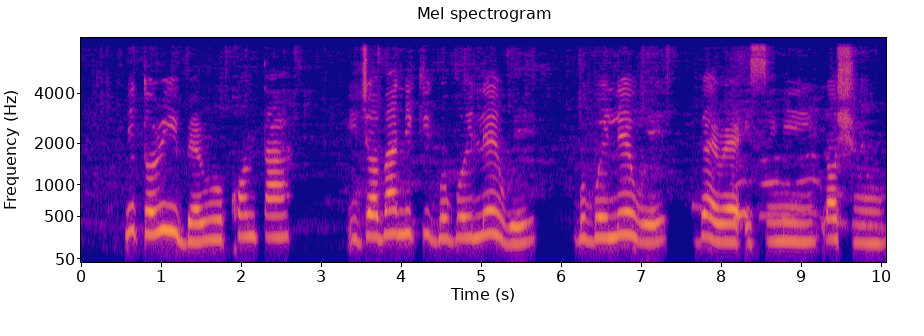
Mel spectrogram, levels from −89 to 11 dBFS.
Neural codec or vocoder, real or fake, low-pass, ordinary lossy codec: none; real; 7.2 kHz; none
